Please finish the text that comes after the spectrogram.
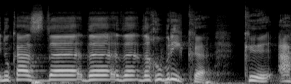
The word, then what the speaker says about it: rubrica: E no caso da rubrica, que há falantes que dizem rúbrica e outros que dizem rubrica, o que está nos livros e o que é parte do padrão é a rubrica, sem acento, ou seja, com a sílaba tónica na segunda sílaba.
